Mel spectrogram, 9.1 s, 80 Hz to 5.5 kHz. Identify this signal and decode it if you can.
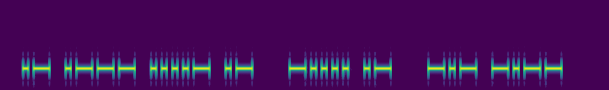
Morse code, heard as a keyed tone, about 15 wpm, 700 Hz. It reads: AJ4A 6A KY
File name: LARK-FD-2022-Log-in-CW-15wpm-700-Hz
